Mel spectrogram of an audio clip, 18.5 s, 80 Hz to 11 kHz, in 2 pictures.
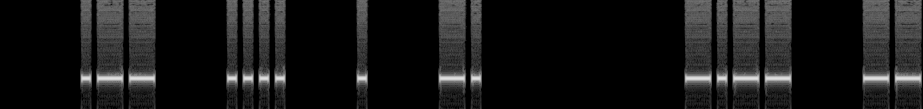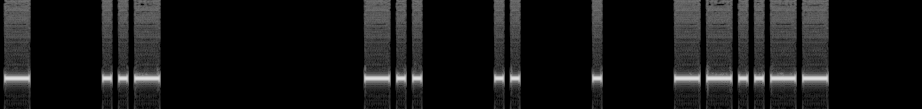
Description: Morse code, heard as a keyed tone, about 15 wpm, spaced as for 8 wpm, 1000 Hz. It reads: WHEN YOU DIE,
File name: qotdfiles / 8wpm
